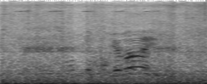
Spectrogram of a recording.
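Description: Steady low rumble of a shuttle bus travelling at speed, its engine and tyres heard from on board.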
